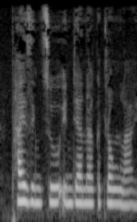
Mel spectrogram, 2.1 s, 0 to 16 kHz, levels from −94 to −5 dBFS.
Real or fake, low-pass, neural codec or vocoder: real; 14.4 kHz; none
